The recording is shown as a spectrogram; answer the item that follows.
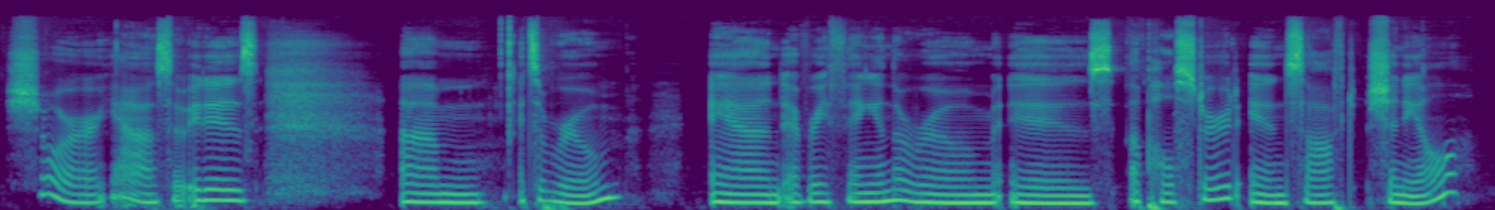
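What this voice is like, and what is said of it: Soft, hushed ASMR-style voice. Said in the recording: “Your voice suddenly became an ASMR voice when you're describing your work.”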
